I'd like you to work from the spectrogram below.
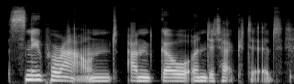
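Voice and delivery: normal talking voice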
